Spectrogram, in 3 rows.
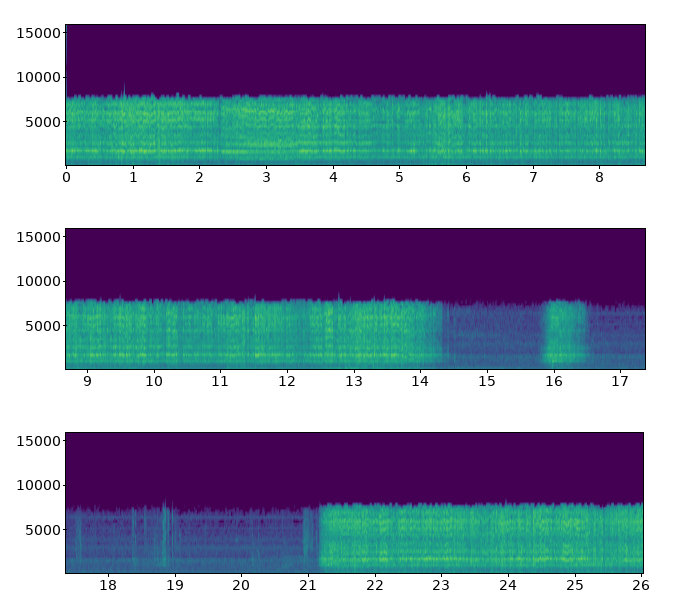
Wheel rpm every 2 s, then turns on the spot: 230, 220, 230, 230, 240, 230, 220, 20, 10, 0, 40, 220, 220.
none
